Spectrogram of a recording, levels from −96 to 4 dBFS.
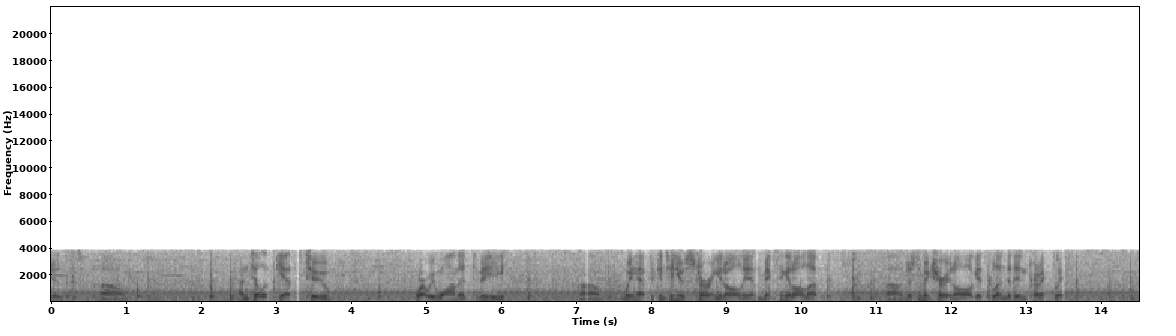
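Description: Audio carried over a call path with nothing above 4 kHz, which fits G.711 A-law at 64 kbps, has short concealed packet loss at 3.26, 4.96, 5.89, 7.11, 9.39, 11.95 and 13.47 s. Each 20 or 40 ms hole was filled by extending the preceding sound, so it smears or wobbles rather than dropping to silence.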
